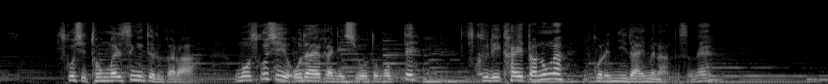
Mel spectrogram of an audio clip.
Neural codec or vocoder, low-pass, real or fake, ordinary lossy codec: none; 7.2 kHz; real; none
